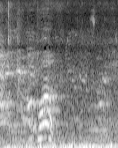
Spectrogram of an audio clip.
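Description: Voices shouting during a youth football match: a few short called-out shouts, the clearest about a second in, over a steady low rumble.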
